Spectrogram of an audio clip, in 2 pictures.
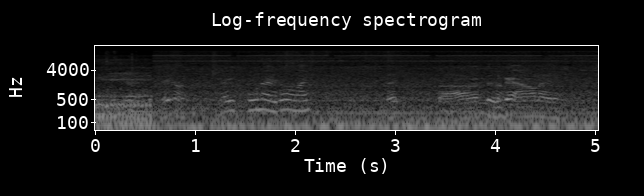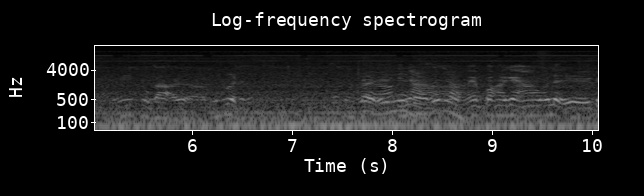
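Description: A man talks at a distance outdoors.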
